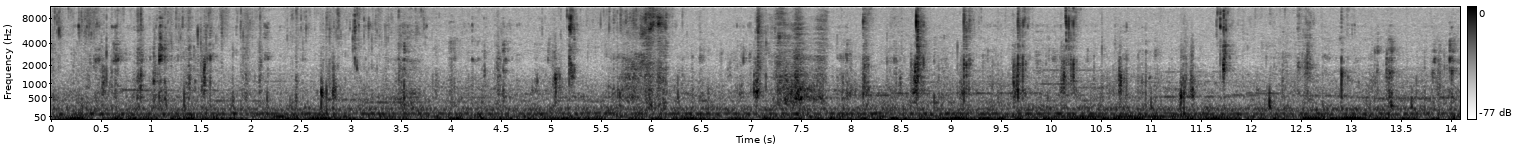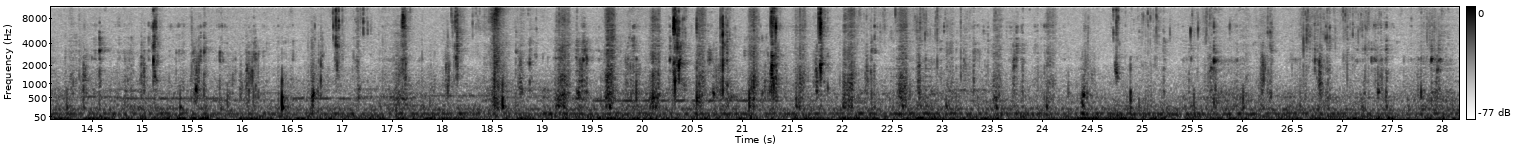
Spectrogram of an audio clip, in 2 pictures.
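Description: Close-up eating sounds: a person chewing mouthfuls of butter chicken and fried rice eaten by hand, with many sharp wet clicks of the mouth at an uneven pace, busiest past the middle, and fingers squishing rice into the gravy.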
